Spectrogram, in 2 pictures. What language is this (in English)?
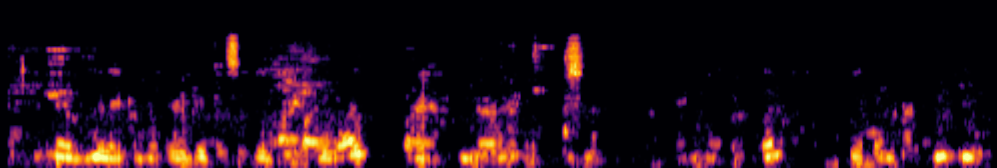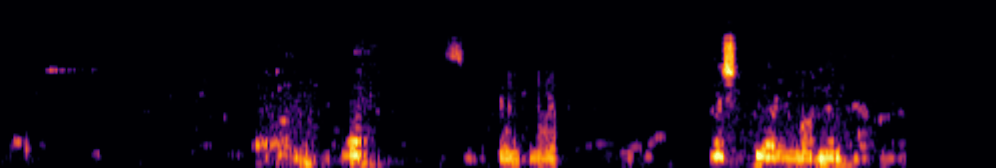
Somali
